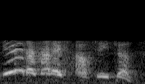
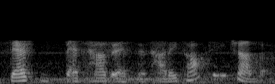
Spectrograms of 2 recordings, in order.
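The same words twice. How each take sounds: First: High, fast, loud exasperated shout; aunt shouting to her nephew, high, fast and loud; aunt's exasperated shout. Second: Said in the usual way. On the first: Retold or imitated. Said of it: "She said". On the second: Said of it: "she's like".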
